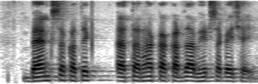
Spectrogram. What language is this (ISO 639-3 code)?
mai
